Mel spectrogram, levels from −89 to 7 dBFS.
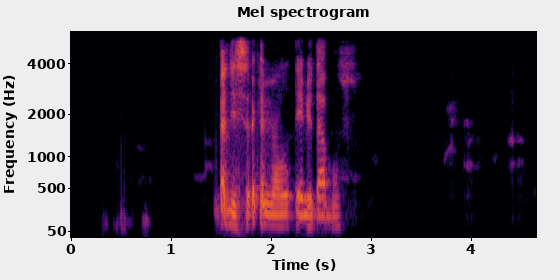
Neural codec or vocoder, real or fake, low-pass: codec, 16 kHz, 2 kbps, FreqCodec, larger model; fake; 5.4 kHz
